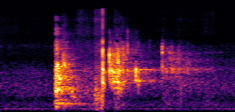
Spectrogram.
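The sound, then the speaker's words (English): A wooden baseball bat strikes a ball during a distance-hitting test: one sharp, loud crack rises above a rustling, scraping background that trails off quietly afterward. “Hammered that ball. All right, that's gonna be good exit velo.”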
